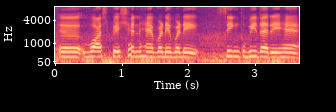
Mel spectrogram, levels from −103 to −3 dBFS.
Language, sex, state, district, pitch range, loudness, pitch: Hindi, female, Haryana, Charkhi Dadri, 225-250 Hz, -14 LUFS, 235 Hz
